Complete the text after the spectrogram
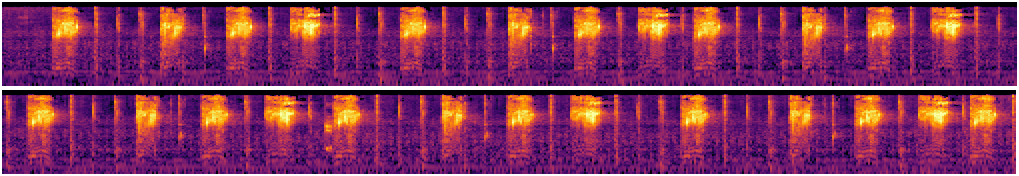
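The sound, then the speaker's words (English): A steady series of short, raspy fart-like sputters, roughly one per second, repeats over a constant low hum. No one speaks. “Forgive my coarseness, listeners, but with my own eyes, I am seeing unicorns fart rainbows.”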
